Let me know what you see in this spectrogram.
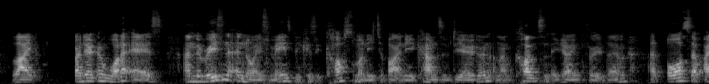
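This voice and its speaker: A man's very fast speech in a British accent, with ordinary pitch variation and noticeable background noise. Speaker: YouTuber. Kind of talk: casual vlog monologue. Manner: loud.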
